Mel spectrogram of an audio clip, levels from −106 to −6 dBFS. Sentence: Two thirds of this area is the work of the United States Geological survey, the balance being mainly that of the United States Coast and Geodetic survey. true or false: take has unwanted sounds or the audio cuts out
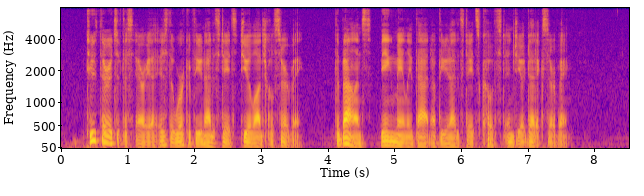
false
